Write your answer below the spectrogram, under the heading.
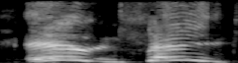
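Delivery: high, loud, slow, drawn-out yell.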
